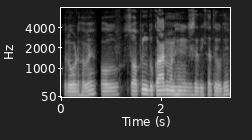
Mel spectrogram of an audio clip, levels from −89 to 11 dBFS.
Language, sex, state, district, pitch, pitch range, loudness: Chhattisgarhi, male, Chhattisgarh, Raigarh, 120 Hz, 115-130 Hz, -20 LUFS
